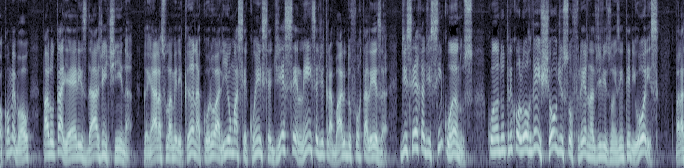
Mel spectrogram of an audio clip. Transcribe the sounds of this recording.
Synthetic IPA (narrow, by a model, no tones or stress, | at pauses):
kõmebɔwpaɾʊt̪aʎɛɾɪzd̪ɐaɾʒẽnt͡ʃĩnɐ̰ | ɡɐ̰̃ɲaɾɐsulameɾikɐ̃nɐkoɾoaliũmɐsekwẽsiɐd͡ʒɪeselẽsiɐd͡ʒɪt̪ɾabaʎʊd̪ʊfoɾt̪alezɐ̰ | d͡ʒɪseɾkɐd͡ʒɪsĩkʊɐ̃nʊskwɐ̃nd̪ʊːt̪ɾikoloɾd̪ejʃowd͡ʒɪsofɾeɾnɐzd͡ʒivizõj̃zɐ̃nt̪eɾioɾɪ̰s | paɾɐ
